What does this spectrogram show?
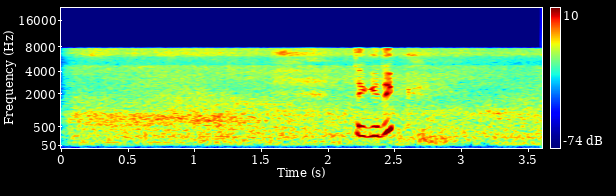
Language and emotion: Russian, positive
